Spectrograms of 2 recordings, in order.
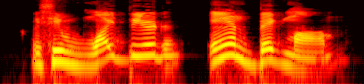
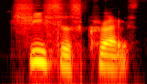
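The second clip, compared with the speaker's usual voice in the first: plain reading voice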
